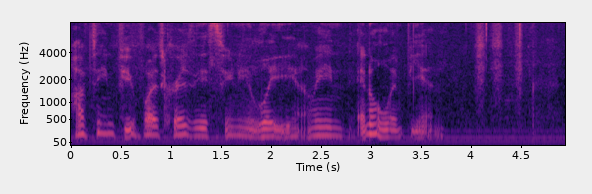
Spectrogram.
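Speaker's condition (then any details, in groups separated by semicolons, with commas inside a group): Friedreich's ataxia; rare neuromuscular disease, loss of balance and coordination, walking difficult, uses walker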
